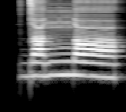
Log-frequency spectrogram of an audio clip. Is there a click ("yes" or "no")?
no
